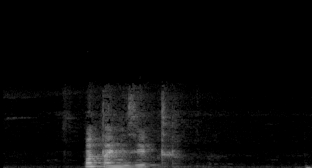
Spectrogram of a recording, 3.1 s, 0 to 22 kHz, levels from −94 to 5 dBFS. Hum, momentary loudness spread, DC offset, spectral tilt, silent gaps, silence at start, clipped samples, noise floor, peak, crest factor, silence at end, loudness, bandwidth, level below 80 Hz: none; 16 LU; under 0.1%; -4 dB/octave; none; 0.85 s; under 0.1%; -80 dBFS; -18 dBFS; 24 dB; 0 s; -36 LUFS; 11.5 kHz; -80 dBFS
